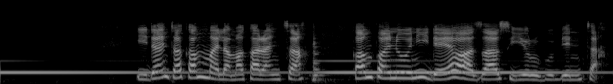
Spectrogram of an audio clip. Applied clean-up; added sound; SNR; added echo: none; Acoustic guitar; 6 dB; none.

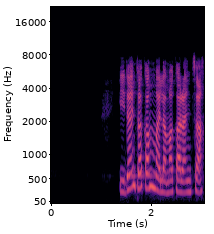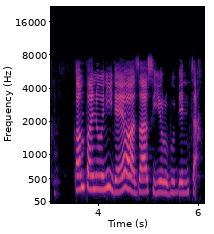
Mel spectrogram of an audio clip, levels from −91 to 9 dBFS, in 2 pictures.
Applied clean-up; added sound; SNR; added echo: neural mask model DeepFilterNet 3.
